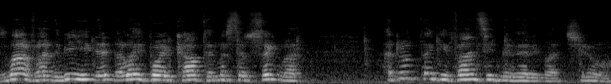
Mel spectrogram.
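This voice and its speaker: Spoken at a moderate pace with ordinary pitch variation, the voice carries audible room echo over noticeable background noise. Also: man. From Scotland, Glasgow. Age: 80s+. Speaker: elderly man recalling childhood. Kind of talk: casual chat.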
